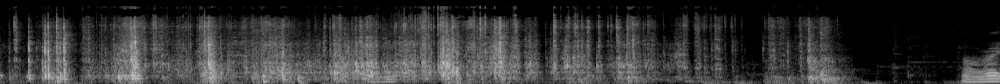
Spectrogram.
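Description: Clear plastic packaging crinkling and crackling, with cardboard rustling, as a boxed figure is unpacked: a dense run of crackles that dies away about a second and a half before the end.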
